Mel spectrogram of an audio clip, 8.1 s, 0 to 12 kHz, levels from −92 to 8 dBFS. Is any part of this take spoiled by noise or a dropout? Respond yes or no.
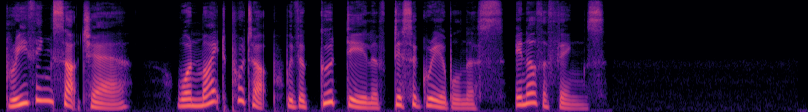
no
